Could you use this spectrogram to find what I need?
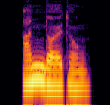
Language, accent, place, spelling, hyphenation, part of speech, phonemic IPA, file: German, Germany, Berlin, Andeutung, An‧deu‧tung, noun, /ˈandɔɪ̯tʊŋ/, De-Andeutung.ogg
- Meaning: adumbration, hint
